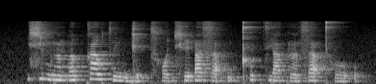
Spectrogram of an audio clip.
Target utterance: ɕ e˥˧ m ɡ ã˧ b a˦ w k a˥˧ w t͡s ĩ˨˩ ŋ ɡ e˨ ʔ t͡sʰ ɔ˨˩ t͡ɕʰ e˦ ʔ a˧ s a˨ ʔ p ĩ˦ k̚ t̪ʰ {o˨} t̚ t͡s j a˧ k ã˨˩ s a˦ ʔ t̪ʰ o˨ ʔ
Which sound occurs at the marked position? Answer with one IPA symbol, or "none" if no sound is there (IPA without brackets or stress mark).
o˦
